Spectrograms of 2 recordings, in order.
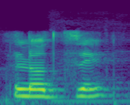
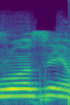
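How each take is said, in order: First: The name is said with Korean sounds. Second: The name is said with English sounds. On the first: "Mais en coréen, c'est on prononce" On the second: "comme le font euh, les Anglais, les Américains"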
